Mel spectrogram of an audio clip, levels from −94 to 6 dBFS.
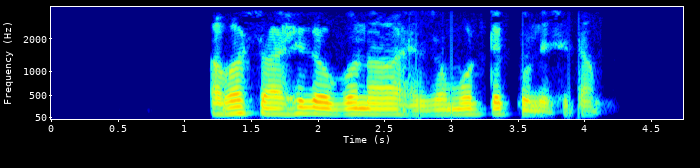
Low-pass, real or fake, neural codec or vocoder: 3.6 kHz; real; none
